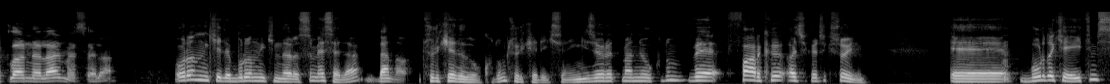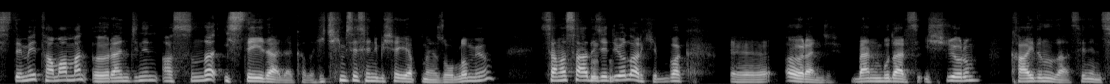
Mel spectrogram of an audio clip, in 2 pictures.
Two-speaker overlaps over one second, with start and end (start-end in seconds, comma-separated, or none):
none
